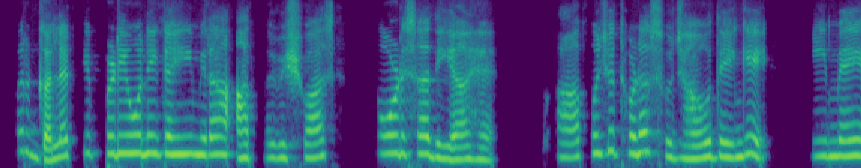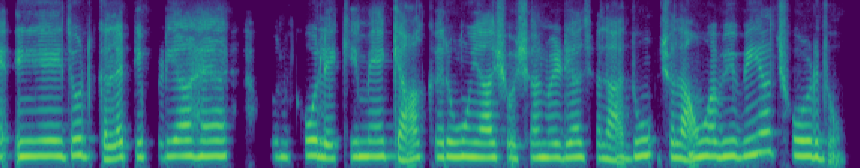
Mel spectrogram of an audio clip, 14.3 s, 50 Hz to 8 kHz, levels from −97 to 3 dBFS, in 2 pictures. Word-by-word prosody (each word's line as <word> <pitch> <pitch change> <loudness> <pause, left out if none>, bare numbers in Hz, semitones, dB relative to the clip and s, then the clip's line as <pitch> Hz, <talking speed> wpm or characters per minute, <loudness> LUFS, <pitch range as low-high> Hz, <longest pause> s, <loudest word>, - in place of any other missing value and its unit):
पर 350 - -7
गलत 255 +8 +3
टिप्पणियों 315 0 +1
ने 315 +1 +3
कहीं 305 0 +3
मेरा 300 0 +2
आत्मविश्वास 235 +1 -1 0.4
तोड़-सा 310 0 +1
दिया 220 -4 +1
है। 210 -2 -2 0.5
आप 245 +1 -2
मुझे 335 +3 -1
थोड़ा 320 +2 +3
सुझाव 240 -5 0
देंगे 255 +3 +1 0.5
कि 270 - -4
मैं 270 0 +2 0.3
ए 260 - +4
ये 270 0 +3
जो 285 +2 +1 0.2
गलत 235 +3 0
टिप्पणियाँ 260 +2 -1
हैं 265 +1 +2 0.4
उनको 255 +2 -1
लेके 255 0 -1
मैं 265 0 +2
क्या 245 - 0
करूँ 255 0 +2
या 245 0 +3
सोशल 240 +1 -3
मीडिया 245 +1 +1
चला 235 -4 -3
दूँ 260 +4 0
चलाऊँ 250 +2 +2
अभी 265 +1 +3
भी 275 +4 +1
या 345 - -1
छोड़ 270 -2 +2
दूँ? 220 - -9
260 Hz, 165 wpm, -21 LUFS, 245-280 Hz, 0.5 s, ए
